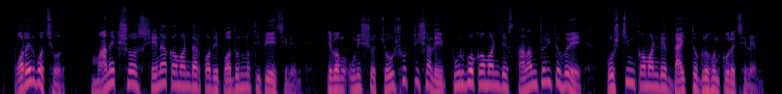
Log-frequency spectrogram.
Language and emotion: Bengali, neutral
